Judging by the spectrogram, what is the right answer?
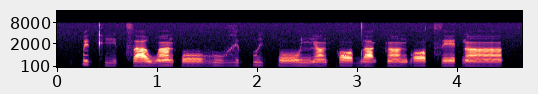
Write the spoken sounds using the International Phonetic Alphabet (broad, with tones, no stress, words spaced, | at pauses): k͡pɪ˦kʰi˨t͡sa˨ wã˦k͡poː˨ɣu˦ɣɪ˦ kʷi˦k͡poː˦ɲã˨kɔ˦ da˨kã˦˨ ɡɔ˦t͡se˦ɗã˦˨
